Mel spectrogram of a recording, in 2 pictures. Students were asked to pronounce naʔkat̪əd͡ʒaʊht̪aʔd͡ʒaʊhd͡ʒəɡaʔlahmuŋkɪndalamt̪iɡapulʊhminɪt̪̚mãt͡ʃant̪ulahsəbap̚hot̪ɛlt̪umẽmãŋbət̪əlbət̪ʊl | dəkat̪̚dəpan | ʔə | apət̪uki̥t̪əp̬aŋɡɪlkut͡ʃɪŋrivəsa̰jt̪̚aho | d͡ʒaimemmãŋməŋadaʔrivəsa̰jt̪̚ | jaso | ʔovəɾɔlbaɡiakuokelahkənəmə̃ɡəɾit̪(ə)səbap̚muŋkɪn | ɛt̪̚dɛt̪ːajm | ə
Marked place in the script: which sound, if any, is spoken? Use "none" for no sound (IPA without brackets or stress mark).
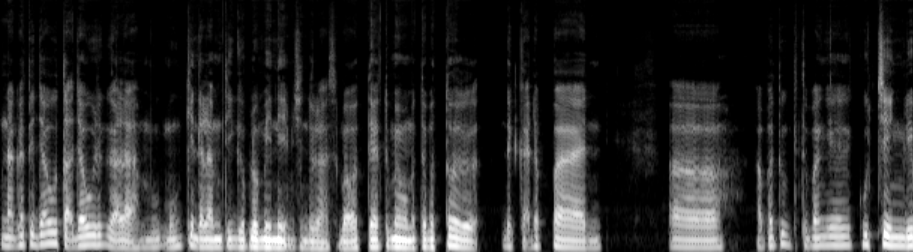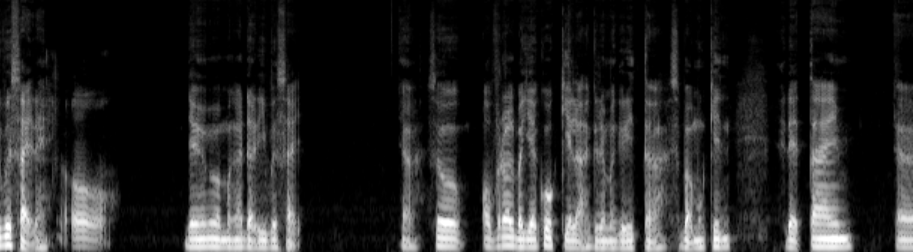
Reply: a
